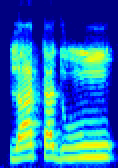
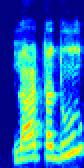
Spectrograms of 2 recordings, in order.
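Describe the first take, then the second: First: لا تدعو with a long final "uu"; لا تدعو, last vowel held long; plural prohibition. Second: لا تدعو with a short final "u"; لا تدعو, last vowel kept short; singular prohibition. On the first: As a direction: slowly draw out the end of تدعو. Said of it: "مت پکارو". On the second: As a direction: end تدعو briefly on a rising u. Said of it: "مت پکار". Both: Shown as a demonstration.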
